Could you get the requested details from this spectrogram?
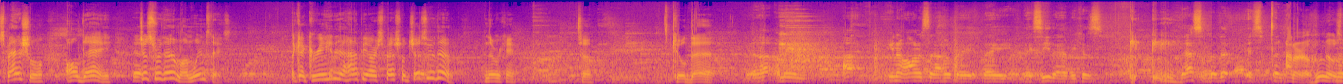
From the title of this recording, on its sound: LIVE” At Beaubeaux Bourbon & Biscuits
